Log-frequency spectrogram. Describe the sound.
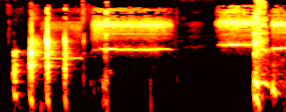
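Whistling in a western-style film scene: two long, level, high whistled notes separated by a brief pause, with a few clipped, rough sounds just before the first.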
